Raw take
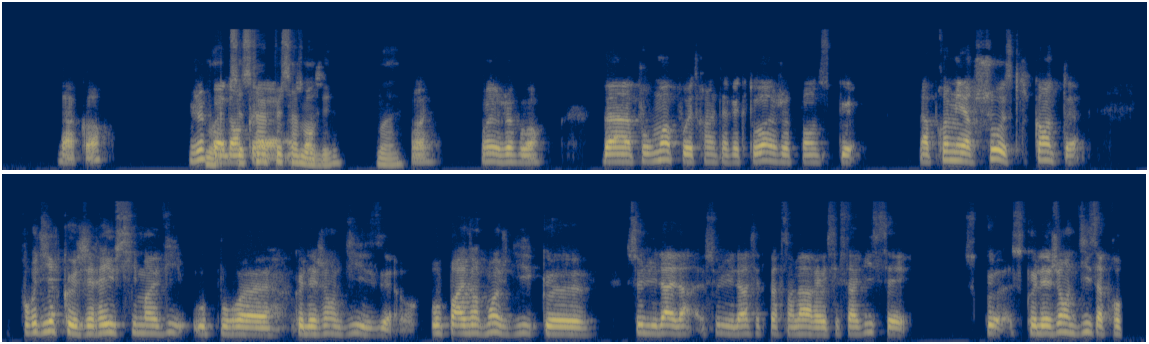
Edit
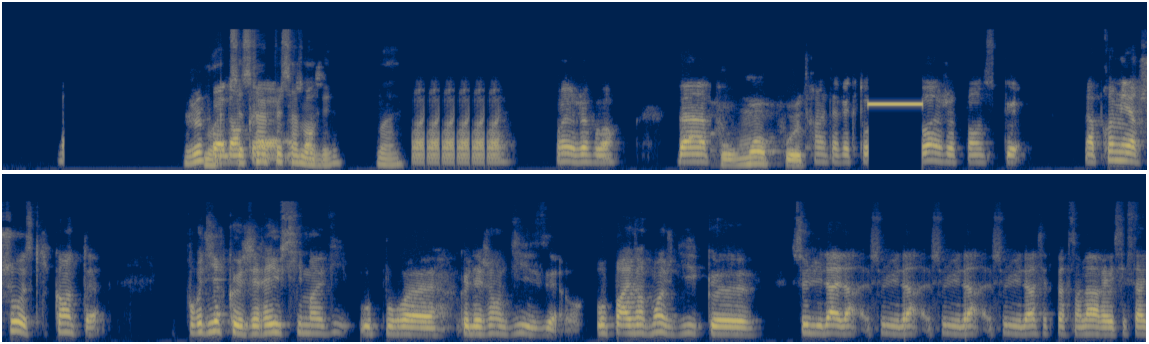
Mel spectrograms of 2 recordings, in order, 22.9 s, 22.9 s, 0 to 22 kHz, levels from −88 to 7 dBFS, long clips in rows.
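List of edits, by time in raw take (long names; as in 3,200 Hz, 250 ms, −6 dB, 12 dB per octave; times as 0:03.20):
0:00.61: tape start 1.63 s
0:04.07: stutter 0.15 s, 6 plays
0:06.33–0:06.93: play speed 63%
0:07.55: insert tone 2,050 Hz −12.5 dBFS 0.55 s
0:12.79–0:13.38: fade out
0:18.21–0:18.82: repeat, 3 plays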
